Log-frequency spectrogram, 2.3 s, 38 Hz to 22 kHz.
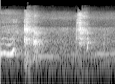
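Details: An 8-month-old baby imitates a cough on a parent's request: two short, breathy cough-like bursts with quiet room sounds between them. This is an imitated cough, not a real one.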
